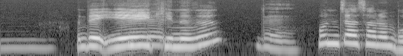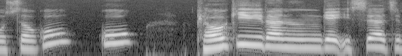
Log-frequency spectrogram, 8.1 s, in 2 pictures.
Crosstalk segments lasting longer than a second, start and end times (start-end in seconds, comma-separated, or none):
none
